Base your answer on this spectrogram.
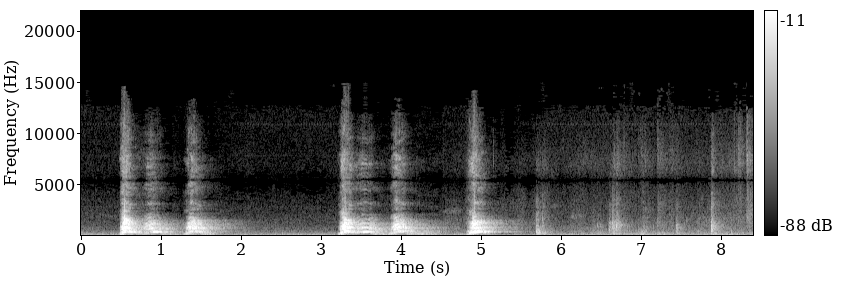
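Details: Bloodhound pup of five months, scared by a gorilla puppet inside a small room, lets out loud barks in two bursts of three, then falls to a few faint, short sounds near the end.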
